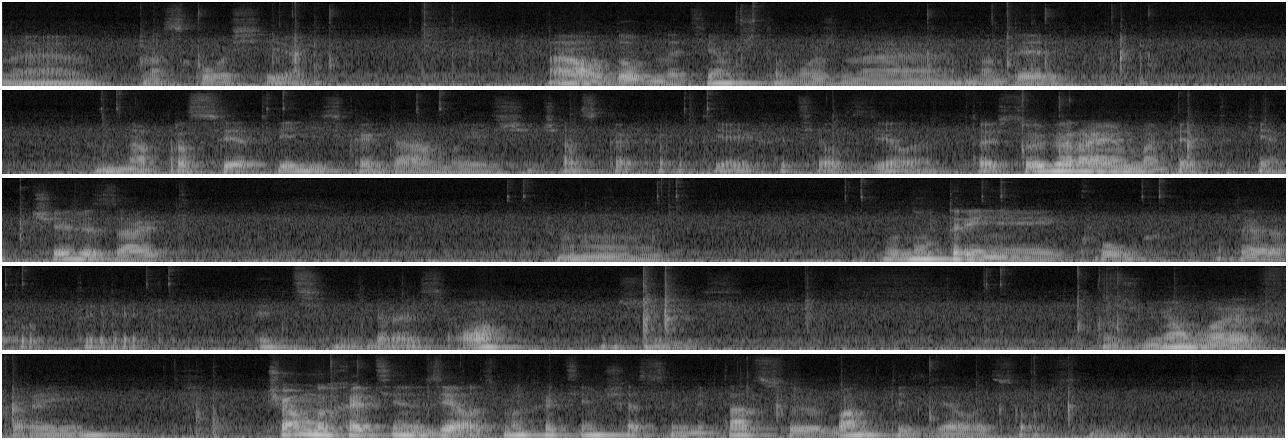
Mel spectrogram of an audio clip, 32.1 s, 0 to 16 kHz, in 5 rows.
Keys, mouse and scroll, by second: 1.0 shift+middle click, 1.6 middle click, 2.5 z, 4.6 middle click, 5.2 shift+middle click, 5.7-6.7 scroll up 2, 6.9 alt+click, 7.8 click, 8.5 alt+click, 9.8 alt+click, 11.7 shift+middle click, 15.4 alt+click, 16.1 click, 17.1 click, 17.7 alt+click, 18.6 alt+click, 19.3 click, 20.0 alt+click, 22.5 KP_1, 23.3 z, 24.8 shift+middle click, 27.0-27.4 scroll down 2, 27.5-29.4 shift+middle drag, 30.3 shift+middle click.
